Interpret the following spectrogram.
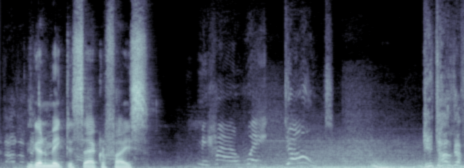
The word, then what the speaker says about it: Mikhail: Mikhail, wait, don't! Get out of here! Hurry! Just a little closer. Mikhail. Mihail. That's how she pronounces it.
